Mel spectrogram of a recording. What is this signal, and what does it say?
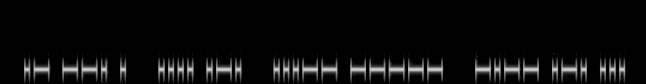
Morse code, heard as a keyed tone, about 25 wpm, 700 Hz. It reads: AGE HR 30 YRS
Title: Practice QSO - Exchange 3 - More Info - 25wpm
